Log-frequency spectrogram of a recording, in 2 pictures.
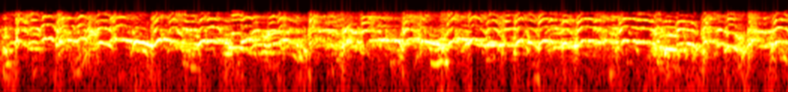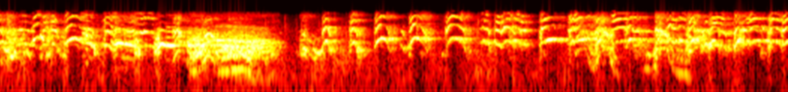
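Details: Standard Poodle puppies romping in the whelping box, many shrill whines and yelps layered into a steady din, a rustling bump near the end followed by choppier, sparser cries before the chorus fills in again.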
